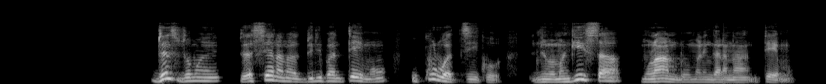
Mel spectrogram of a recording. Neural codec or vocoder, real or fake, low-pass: none; real; 7.2 kHz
